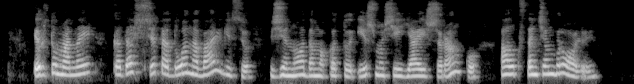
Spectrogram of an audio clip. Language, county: Lithuanian, Šiauliai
